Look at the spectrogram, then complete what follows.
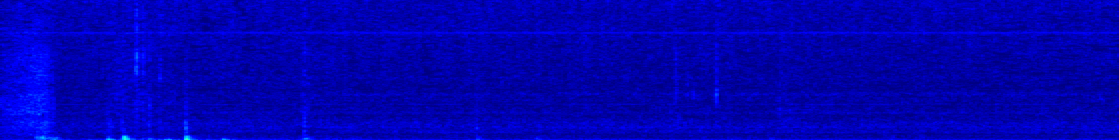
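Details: Low rumbling thumps and knocks in the first second and a half, then a faint steady low hum with no animal calls.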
